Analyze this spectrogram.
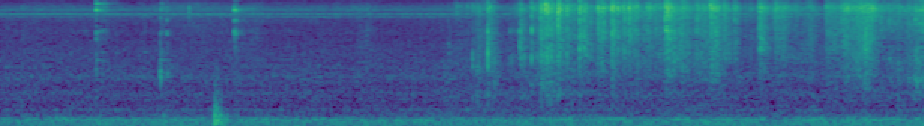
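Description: Hot pot broth boiling in a wide pan: a few faint pops at first, then from about three seconds in a busy run of irregular crackling and popping bubbles.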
